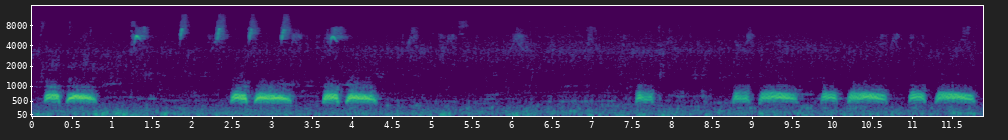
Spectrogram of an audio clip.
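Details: A spotted dove coos in a papaya garden while being lured for trapping, giving clusters of two or three low notes separated by pauses, as small birds chirp thinly in the background.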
